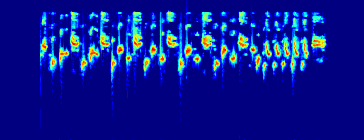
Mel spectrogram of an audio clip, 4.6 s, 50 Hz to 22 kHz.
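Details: Moroccan goldfinch in a Widani-style song composition, recorded 2019: a fast, continuous tinkling twitter of high chirps for three and a half seconds, quickening into a tight trill near the end, with no other sounds.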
